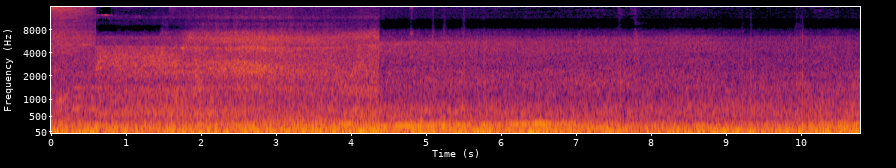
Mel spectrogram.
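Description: City street traffic: cars, taxis and buses passing in a steady rumble of engines and tyres, with one engine note rising a little about halfway through.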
